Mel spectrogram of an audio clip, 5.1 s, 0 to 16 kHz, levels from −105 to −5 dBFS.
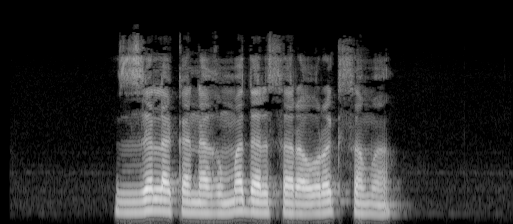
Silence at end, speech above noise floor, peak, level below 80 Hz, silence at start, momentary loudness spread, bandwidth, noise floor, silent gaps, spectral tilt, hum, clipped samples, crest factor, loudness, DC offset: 1.2 s; 54 dB; -10 dBFS; -74 dBFS; 1.15 s; 11 LU; 9.6 kHz; -79 dBFS; none; -6 dB/octave; none; under 0.1%; 18 dB; -26 LUFS; under 0.1%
